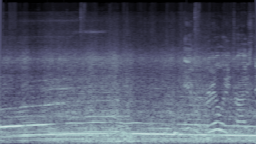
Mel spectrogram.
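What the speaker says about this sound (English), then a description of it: "First gear downshift." A Porsche Carrera GT engine revs through a first-gear downshift, loud and close from inside the car, with its pitch sliding and climbing. A person talks over the engine note.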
